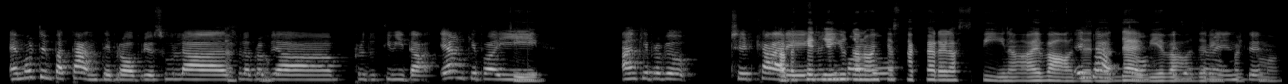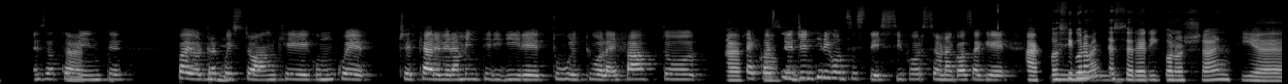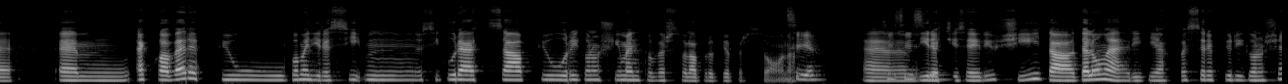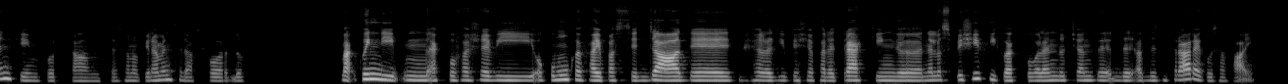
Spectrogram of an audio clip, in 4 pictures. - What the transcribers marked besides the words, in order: "proprio" said as "propio"; other background noise; tsk; tapping
- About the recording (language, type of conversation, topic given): Italian, unstructured, Come riesci a bilanciare lavoro e vita personale mantenendo la felicità?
